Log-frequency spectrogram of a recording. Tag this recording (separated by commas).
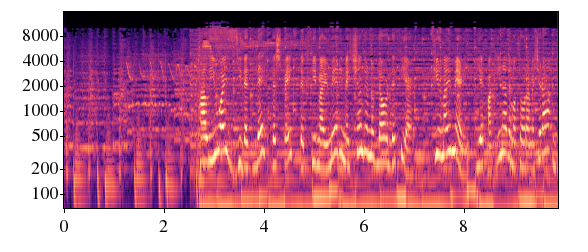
Speech, Music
